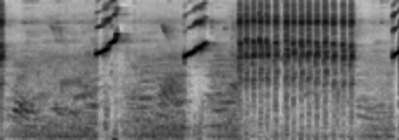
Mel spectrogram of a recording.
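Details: Greater green leafbird in energetic full 'isenan' song used to lure other birds into singing: steep whistled upsweeps around a sharp rapid rattle of even pulses, with low background noise.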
